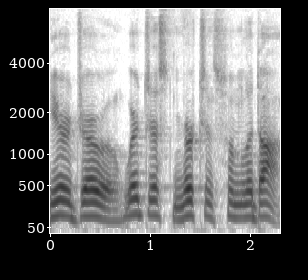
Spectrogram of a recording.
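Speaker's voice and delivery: usual speaking voice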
